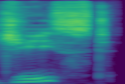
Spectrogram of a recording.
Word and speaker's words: GEIST: happens through the Gast International Foundation it is pronounced Gast and it stands for the global Educators Initiative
